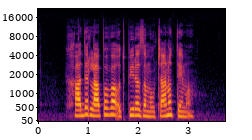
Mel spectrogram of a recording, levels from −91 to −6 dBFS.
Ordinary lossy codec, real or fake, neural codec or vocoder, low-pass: MP3, 96 kbps; real; none; 19.8 kHz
